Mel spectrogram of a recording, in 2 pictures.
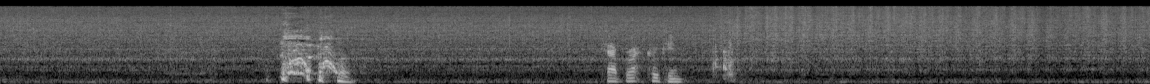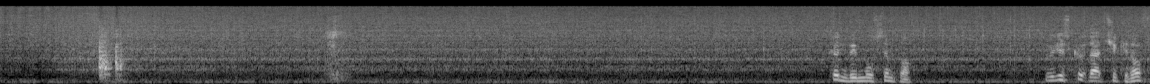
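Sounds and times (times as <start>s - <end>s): chicken sizzling in a wok: 0.0s - 23.0s.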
